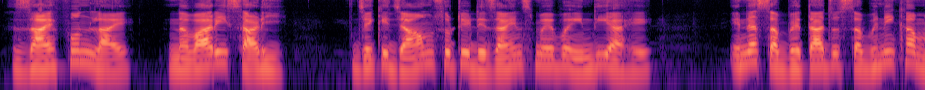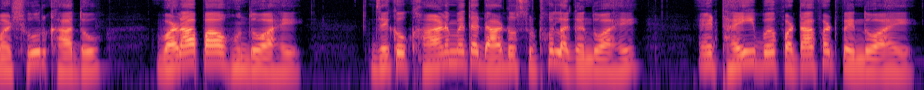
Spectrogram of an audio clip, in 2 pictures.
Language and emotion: Sindhi, neutral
